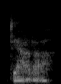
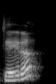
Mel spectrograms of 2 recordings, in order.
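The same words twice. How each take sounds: First: The first vowel is a short A sound. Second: The first vowel is a long A sound. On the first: "or is it a short A, data?" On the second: "Is it a long A, like data"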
